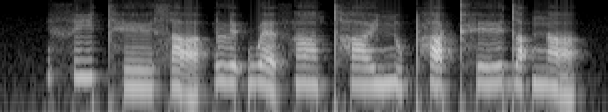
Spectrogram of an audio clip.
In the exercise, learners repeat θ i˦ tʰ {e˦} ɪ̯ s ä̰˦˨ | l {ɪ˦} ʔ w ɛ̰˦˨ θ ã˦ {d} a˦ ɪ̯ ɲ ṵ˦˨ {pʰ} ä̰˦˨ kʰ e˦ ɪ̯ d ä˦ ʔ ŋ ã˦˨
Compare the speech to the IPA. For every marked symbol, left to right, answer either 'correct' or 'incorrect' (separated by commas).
correct, correct, incorrect, correct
